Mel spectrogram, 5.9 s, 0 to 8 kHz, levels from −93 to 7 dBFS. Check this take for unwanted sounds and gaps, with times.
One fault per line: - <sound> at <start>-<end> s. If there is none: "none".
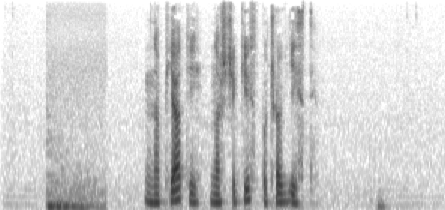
- thud at 0.6-1.4 s
- thud at 4.9-5.2 s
